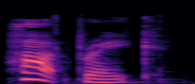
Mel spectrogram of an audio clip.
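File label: "heartbreak", British English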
